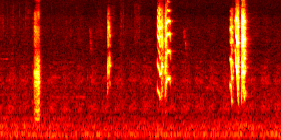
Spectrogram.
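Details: Javan myna imitating coughing as it nods: four brief rough bursts about a second apart, the later ones doubled and scratchier, over quiet background hum.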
